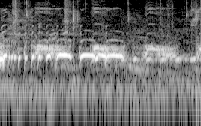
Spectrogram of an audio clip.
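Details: Bangkok-type zebra dove female calling a male, used to raise breeding urge: loud, clear cooing notes, some held and gently wavering, in two long phrases followed by softer broken coos, with a low rumble beneath.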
